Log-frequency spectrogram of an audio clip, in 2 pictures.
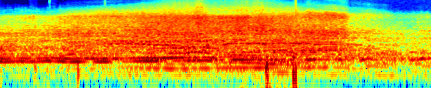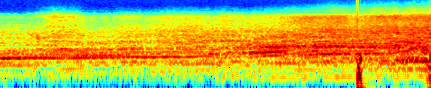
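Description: Race cars roar continuously around the dirt oval at Honor Speedway, a dense loud engine drone that rises and falls as cars pass, with occasional sharp clicks and knocks and no talking over it.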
